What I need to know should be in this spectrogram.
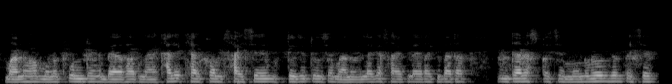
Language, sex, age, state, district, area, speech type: Assamese, male, 45-60, Assam, Udalguri, rural, spontaneous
